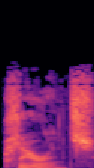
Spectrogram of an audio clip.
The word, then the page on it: clearance: American English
